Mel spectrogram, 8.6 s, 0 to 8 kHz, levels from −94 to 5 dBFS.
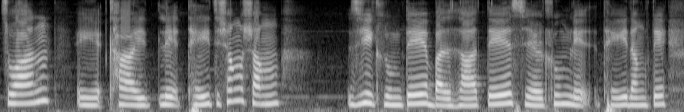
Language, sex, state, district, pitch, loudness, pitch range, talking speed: Mizo, female, Mizoram, Aizawl, 215 Hz, -13 LUFS, 195-235 Hz, 120 wpm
